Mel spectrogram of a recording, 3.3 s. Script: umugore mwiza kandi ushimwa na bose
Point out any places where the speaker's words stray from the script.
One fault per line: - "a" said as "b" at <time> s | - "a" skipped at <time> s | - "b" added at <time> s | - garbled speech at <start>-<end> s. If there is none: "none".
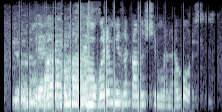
none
